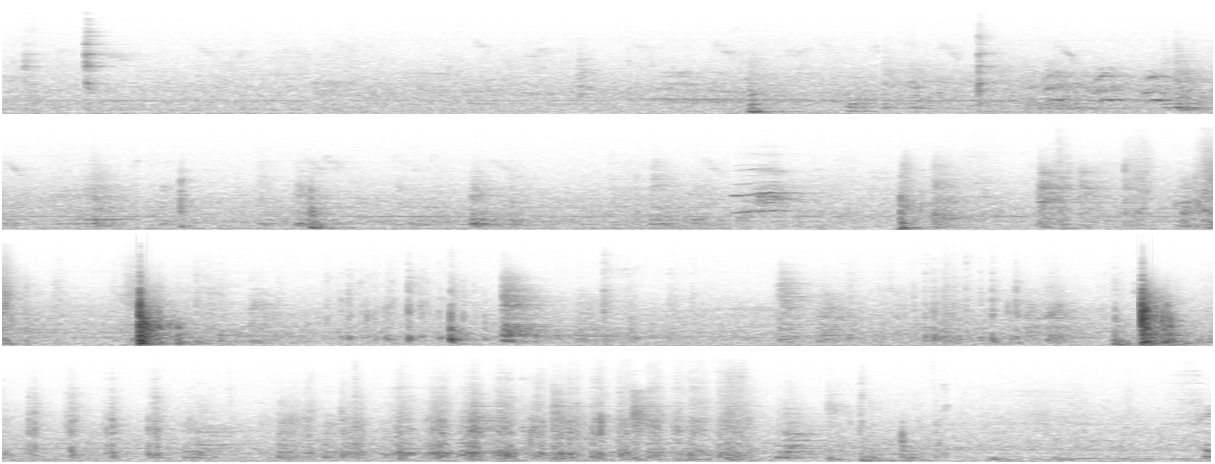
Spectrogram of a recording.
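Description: Kitchen handling sounds: a metal spoon scraping and clinking in a glass bowl of minced-meat filling, and a knife cutting into a head of cabbage on a wooden board. Scattered clicks run throughout, with two sharp knocks about halfway through and again about three-quarters of the way in.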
